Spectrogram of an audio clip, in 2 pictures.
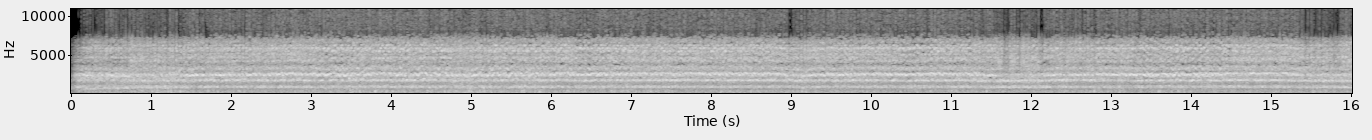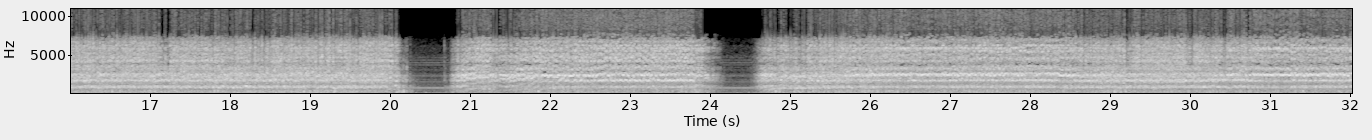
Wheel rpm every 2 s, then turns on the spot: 180, 230, 230, 230, 230, 220, 220, 230, 210, 200, 110, 190, 140, 220, 210, 220.
none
